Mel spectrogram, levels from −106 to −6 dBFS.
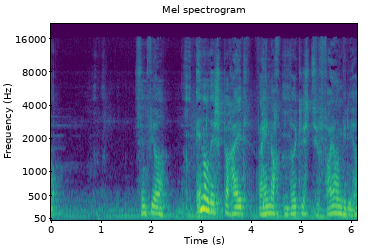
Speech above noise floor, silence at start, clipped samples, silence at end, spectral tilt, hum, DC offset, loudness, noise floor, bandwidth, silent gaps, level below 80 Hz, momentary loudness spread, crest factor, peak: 26 dB; 0 s; under 0.1%; 0 s; -7.5 dB/octave; none; under 0.1%; -29 LUFS; -54 dBFS; 17 kHz; none; -50 dBFS; 20 LU; 18 dB; -12 dBFS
